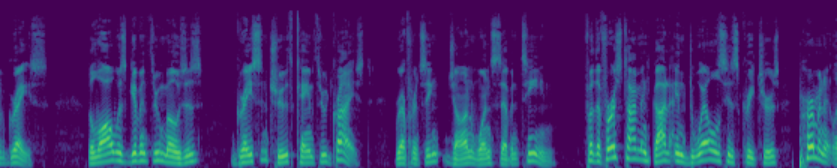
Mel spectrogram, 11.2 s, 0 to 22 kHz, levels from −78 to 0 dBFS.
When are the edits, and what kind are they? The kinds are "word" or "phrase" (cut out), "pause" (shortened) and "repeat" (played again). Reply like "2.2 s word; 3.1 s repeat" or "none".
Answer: 4.4 s word; 8.6 s word; 9.0 s word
